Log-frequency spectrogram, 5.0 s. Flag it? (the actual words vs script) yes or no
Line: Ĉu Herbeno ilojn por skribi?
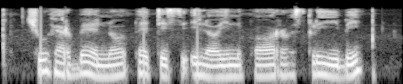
yes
